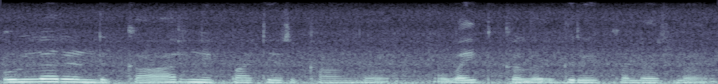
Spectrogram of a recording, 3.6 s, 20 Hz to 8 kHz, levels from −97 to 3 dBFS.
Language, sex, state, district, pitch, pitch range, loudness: Tamil, female, Tamil Nadu, Chennai, 210 Hz, 195-230 Hz, -16 LUFS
